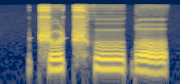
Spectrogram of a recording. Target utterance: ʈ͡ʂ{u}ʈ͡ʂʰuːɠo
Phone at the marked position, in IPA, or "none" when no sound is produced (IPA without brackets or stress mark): u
